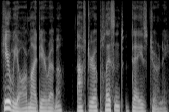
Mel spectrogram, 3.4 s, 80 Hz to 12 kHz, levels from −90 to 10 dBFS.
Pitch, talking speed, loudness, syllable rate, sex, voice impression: 115 Hz, 195 wpm, -22 LUFS, 5.6 syllables/s, male, masculine, adult-like, slightly muffled, sincere, calm, slightly reassuring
